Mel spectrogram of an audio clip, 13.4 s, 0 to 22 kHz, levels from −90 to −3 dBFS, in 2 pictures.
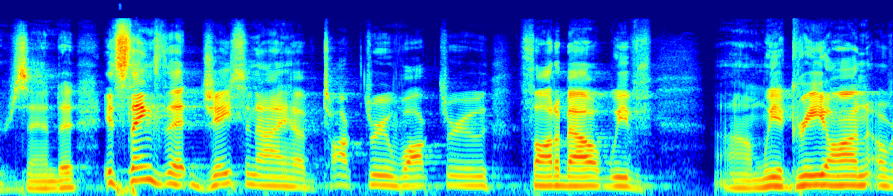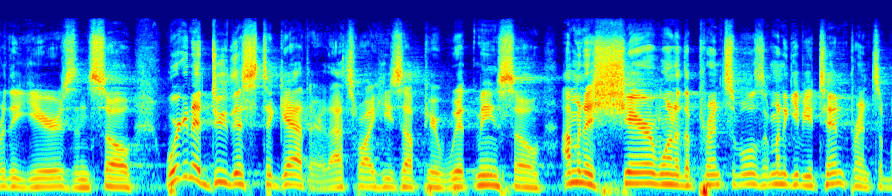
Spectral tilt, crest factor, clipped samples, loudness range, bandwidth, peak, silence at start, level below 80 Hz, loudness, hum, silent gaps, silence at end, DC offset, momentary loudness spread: -2.5 dB/octave; 22 dB; under 0.1%; 5 LU; 16 kHz; 0 dBFS; 0 s; -40 dBFS; -19 LUFS; none; none; 0 s; under 0.1%; 14 LU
